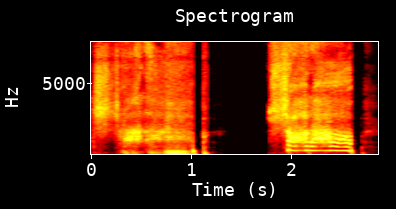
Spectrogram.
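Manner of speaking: very high, stretched-out, drawn-out shrieking. Retelling how Jamesy shrieked at a man repeating himself for hours: imitating Jamesy shrieking. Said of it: "Jamesy's shrieking at him like".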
